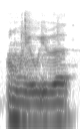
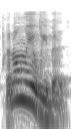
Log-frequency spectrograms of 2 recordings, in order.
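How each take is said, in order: First: Said in the usual way. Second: High, sing-song "only a wee bit"; mock quaint phrasing. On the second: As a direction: lift "only" high then let "wee bit" fall playfully. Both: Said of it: "No one talks like this".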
